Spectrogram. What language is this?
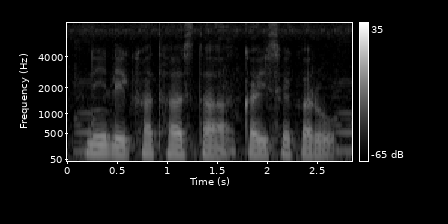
Chhattisgarhi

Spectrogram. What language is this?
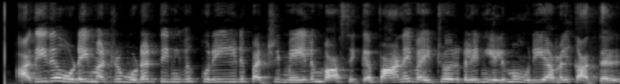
Tamil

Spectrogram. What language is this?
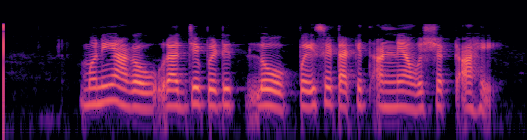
Marathi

